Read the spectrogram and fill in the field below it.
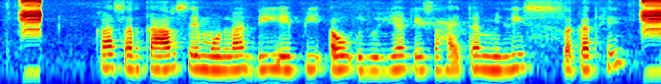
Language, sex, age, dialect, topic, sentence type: Chhattisgarhi, female, 41-45, Central, agriculture, question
